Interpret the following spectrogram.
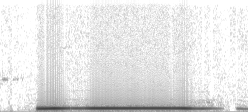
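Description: A woman's voice holding a steady, drawn-out hum for about a second and a half, starting a third of a second in, its pitch dipping slightly as it begins and ends.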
